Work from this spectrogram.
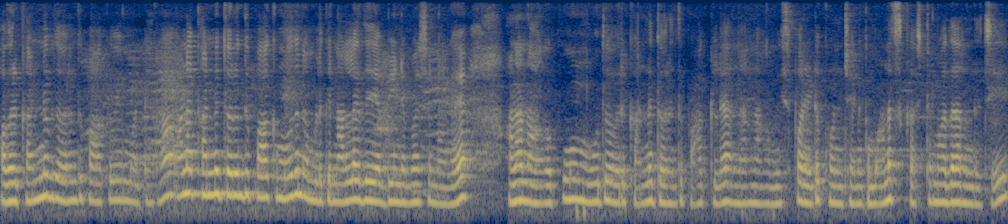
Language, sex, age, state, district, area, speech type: Tamil, female, 45-60, Tamil Nadu, Sivaganga, rural, spontaneous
